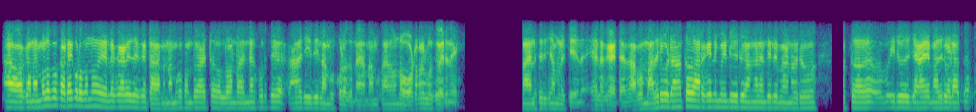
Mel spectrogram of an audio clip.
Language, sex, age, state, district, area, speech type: Malayalam, male, 30-45, Kerala, Idukki, rural, conversation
